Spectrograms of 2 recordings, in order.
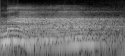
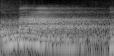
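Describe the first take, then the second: First: The pitch dips down then rises again. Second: The pitch falls through the syllable. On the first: "starts high, dips down, and then goes back up" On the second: "the last tone is a descending tone"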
